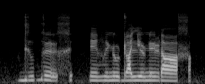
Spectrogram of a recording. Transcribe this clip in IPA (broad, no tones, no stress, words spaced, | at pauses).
ɡʲu ɡøx | eviɳu ɖɑlʲø ɳiɭɾɑx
